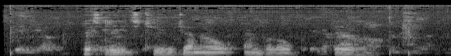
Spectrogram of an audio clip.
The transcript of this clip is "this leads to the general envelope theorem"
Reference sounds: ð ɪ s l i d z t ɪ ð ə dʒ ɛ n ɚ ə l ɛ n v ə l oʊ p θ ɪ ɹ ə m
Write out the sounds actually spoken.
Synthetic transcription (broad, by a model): ð ɪ s l i d z t ɪ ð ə dʒ ɛ n ɚ ə l ɛ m v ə l oʊ p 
